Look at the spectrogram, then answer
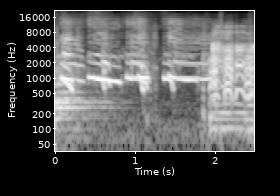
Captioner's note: whimpering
